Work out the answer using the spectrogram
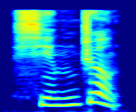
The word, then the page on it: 行政: xíng zhèng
